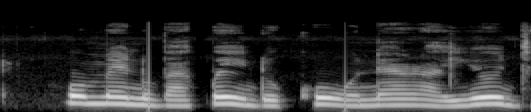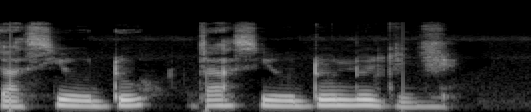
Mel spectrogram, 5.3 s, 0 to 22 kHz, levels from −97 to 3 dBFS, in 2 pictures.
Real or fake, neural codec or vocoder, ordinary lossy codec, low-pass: real; none; none; none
